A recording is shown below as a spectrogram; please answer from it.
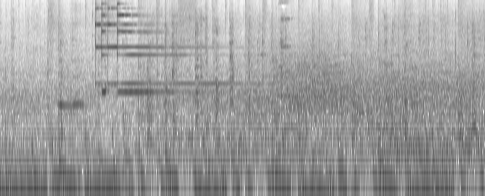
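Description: A pedicab's bicycle bell rung once about a second in, its ring fading over about a second, over background music with a steady bass beat.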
